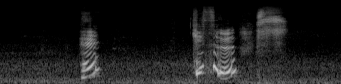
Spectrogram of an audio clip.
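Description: A teenage girl speaks softly up close.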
